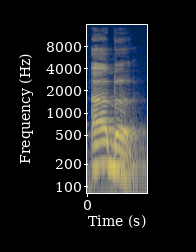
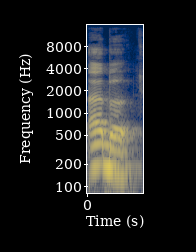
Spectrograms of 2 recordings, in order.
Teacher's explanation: حروف قلقلہ کو چونکہ ہلا کے پڑھا جاتا ہے اس لیے میں نے اس کو ہلا کے پڑھا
